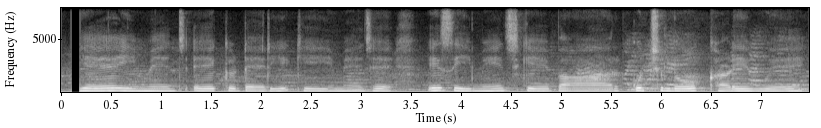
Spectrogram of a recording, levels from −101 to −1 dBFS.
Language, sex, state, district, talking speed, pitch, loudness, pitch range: Hindi, female, Bihar, Sitamarhi, 130 wpm, 195 Hz, -18 LUFS, 185-205 Hz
